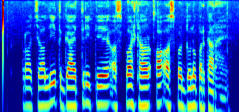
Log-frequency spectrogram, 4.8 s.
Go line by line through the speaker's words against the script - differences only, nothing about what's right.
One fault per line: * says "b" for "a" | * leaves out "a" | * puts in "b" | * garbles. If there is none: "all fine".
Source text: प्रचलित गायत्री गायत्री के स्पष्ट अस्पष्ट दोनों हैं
* leaves out "गायत्री"
* puts in "और"
* puts in "प्रकार"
